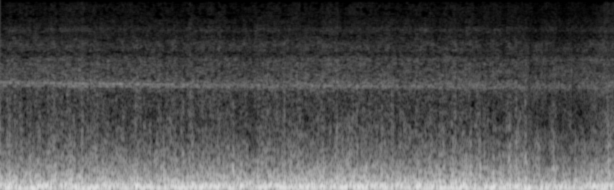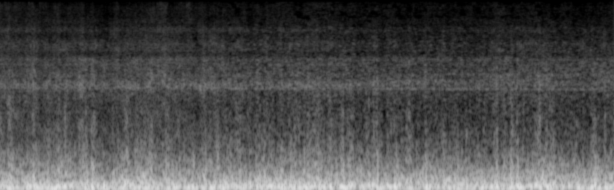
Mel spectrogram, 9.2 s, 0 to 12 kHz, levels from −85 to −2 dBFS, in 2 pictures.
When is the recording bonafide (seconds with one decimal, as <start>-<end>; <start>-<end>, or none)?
0.0-3.9; 6.3-9.2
